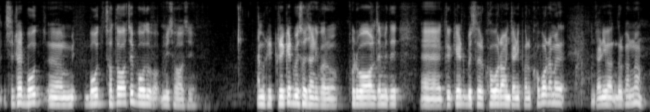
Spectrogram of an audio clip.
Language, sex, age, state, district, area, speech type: Odia, male, 18-30, Odisha, Kalahandi, rural, spontaneous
